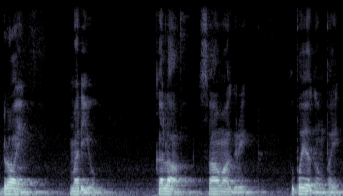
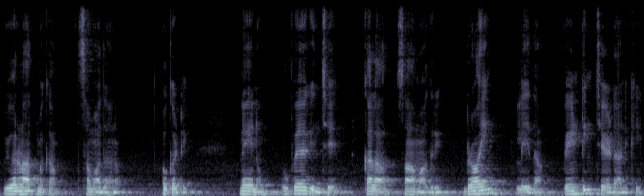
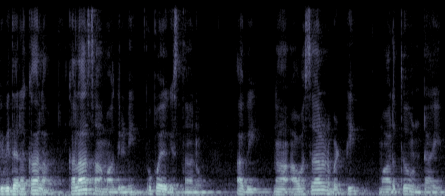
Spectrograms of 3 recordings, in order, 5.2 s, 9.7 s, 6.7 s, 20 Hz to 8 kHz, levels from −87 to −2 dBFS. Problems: constant background noise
